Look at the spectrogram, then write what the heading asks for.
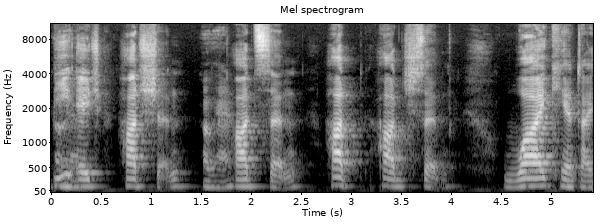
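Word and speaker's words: Hodgson: 20th century In 1832 British Explorer b h Hodson hod hoden I'm trying to say it right BH hoden okay Hodson hod Hodson why can't I say this h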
